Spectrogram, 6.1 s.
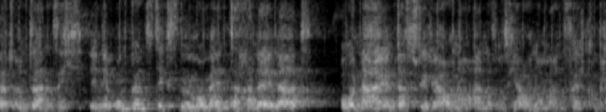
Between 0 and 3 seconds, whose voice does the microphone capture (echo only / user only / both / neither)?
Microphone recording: echo only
